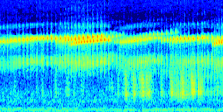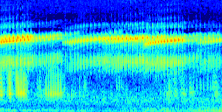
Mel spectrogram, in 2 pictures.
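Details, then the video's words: Sandhills frogs of Nebraska in spring, calling at dusk from pond edges in the dunes. Sustained rising trills swell and fade in waves of roughly two to three seconds over a bed of softer, lower croaks. "RELAXING SOUNDS OF FROGS"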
